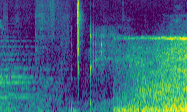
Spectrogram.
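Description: A jet engine spools up after two sharp clicks: a broad, rushing roar with a high steady whine that swells steadily louder to the end. Nobody speaks.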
